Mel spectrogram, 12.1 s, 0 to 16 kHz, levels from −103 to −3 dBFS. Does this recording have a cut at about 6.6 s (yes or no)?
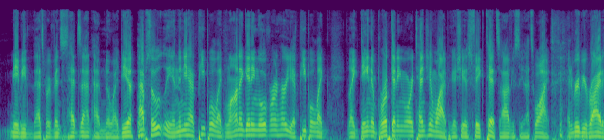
no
